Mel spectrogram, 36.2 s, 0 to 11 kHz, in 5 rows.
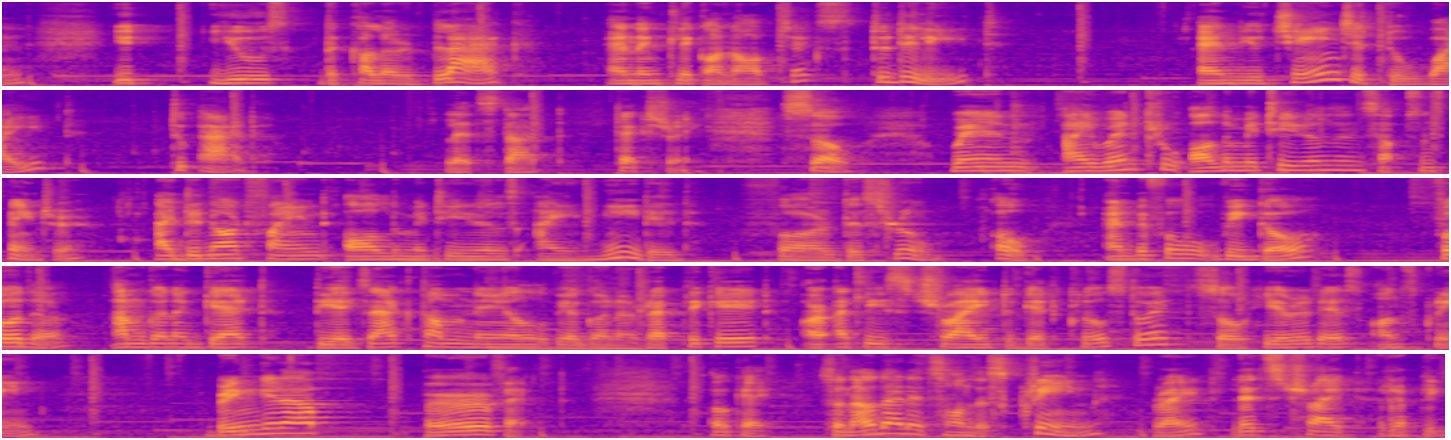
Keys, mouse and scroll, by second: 2.3 click, 2.3 typing, 3.9 click, 4.9-7.9 alt+drag, 13.0 click, 14.6-15.1 scroll down 1, 15.1-17.1 scroll up 1.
